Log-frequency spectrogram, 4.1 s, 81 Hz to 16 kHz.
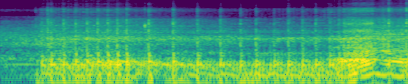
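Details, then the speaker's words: Motorcycle with a 2T-oil exhaust that sputters, loses power and dies after a few kilometres of riding, started cold before ignition check: steady lumpy tick-over with no stumbles; normal cold idle. "Ternyata kalau udah oke Ada bisa melihat ya stasionernya juga enak tengkleng begitu"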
